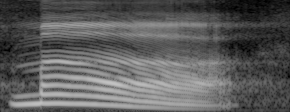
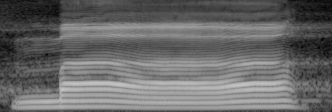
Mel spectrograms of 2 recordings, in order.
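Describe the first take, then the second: First: The pitch falls from high to low. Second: The pitch dips low, then rises again. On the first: It means to scold. "é um tom alto, deslizante até baixo" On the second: It means horse. "cavalo é um tom médio, baixo, médio, deslizante"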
